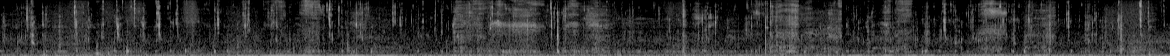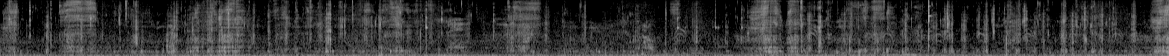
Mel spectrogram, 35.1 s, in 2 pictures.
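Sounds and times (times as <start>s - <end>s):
chewing and crunching: 0.0s - 35.0s.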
